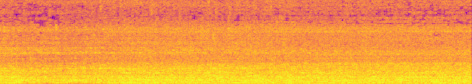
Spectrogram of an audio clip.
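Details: Toilet cistern after replacing the worn, ripped rubber diaphragm washer in the fill valve, which had caused a slow trickle refill taking many minutes: strong, even rush of water hissing into the tank with no squeals or chatter. It now refills quickly and normally.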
